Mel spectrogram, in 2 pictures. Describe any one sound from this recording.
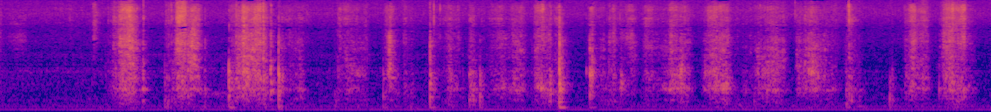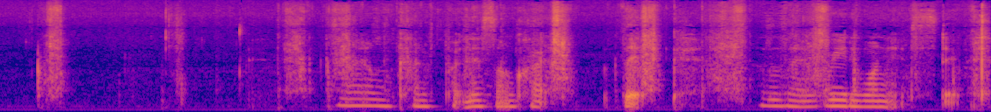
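A brush swishes and scrapes across cardboard in quick strokes.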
